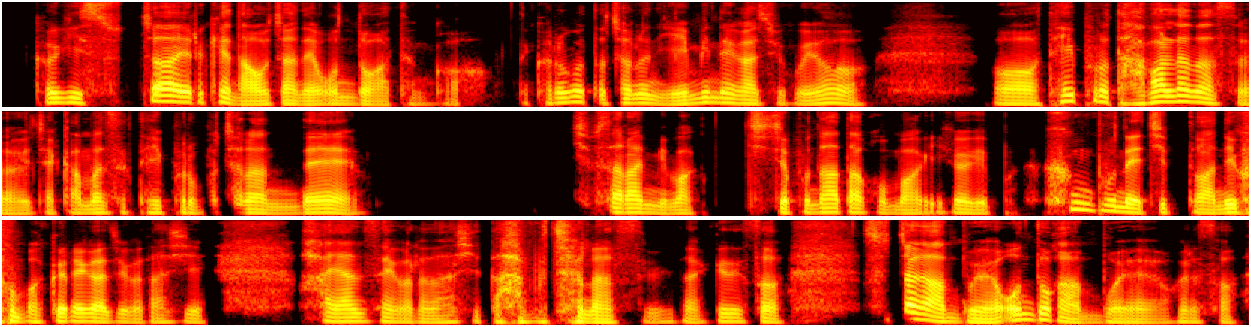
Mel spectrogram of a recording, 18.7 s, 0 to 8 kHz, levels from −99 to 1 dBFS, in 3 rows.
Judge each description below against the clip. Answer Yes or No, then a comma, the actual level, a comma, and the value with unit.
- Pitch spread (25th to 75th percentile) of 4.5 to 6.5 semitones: No, average, 3.8 semitones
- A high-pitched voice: No, low, 105 Hz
